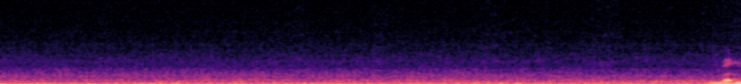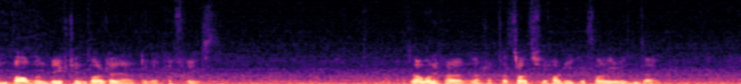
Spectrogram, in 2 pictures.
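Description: A truck engine hums steadily.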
